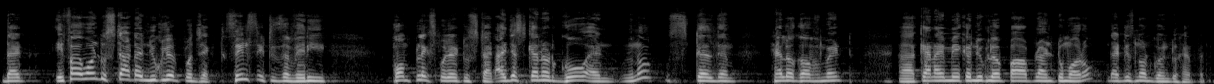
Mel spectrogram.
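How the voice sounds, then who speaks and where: A man's voice: fairly high pitch, a little fast, a little mellow. A young man speaking earnestly as a panel speaker at a conference, holding a handheld mic and explaining at length. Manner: earnest, explanatory, with restarts and asides. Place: large conference stage hall. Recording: long hall reverb.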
